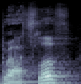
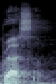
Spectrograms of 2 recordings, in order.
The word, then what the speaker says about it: Breslov: sorry in Ukraine uh in Ukrainian I think it was called Bratzlov and but we call it Braslov. I think that was the Hebrew way of pronouncing the word.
